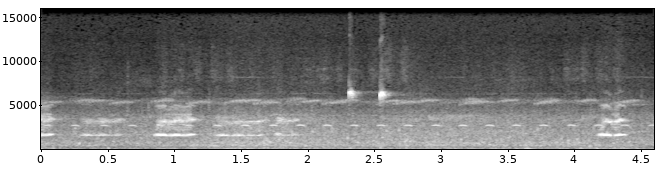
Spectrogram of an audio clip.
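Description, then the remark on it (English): Tree frogs (Ismohyla calypsa, tiny emerald-colored tree frogs) calling in short, bright chirping bursts that repeat at irregular intervals over a steady hiss of night insects and ambient noise in a moist, mossy old-growth oak cloud forest, with a couple of sharp clicks in between. “spending her days studying the reproductive behavior of Ismohyla calypsa, a tiny tree frog the color of emeralds.”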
